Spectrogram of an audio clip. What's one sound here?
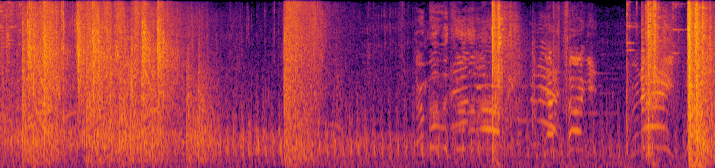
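Rifle shots crack in quick bursts, with a short echo.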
